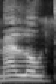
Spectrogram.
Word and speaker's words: Melo: none of those people I am Melo like music like The Melody of You Know The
